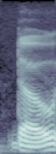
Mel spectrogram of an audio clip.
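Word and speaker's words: 道: Judo Jew means gentle do is the Japanese way of pronouncing Tao The Gentle Way so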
